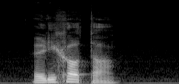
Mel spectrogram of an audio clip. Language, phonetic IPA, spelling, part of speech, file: Polish, [lʲiˈxɔta], lichota, noun, Pl-lichota.ogg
